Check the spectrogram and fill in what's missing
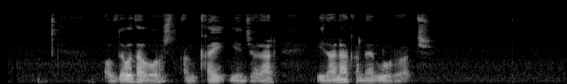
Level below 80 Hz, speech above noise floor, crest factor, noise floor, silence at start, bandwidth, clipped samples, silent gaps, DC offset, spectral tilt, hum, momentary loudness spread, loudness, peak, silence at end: -56 dBFS; 33 dB; 24 dB; -58 dBFS; 0.5 s; 11.5 kHz; under 0.1%; none; under 0.1%; -5 dB/octave; none; 20 LU; -26 LUFS; -2 dBFS; 1.35 s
